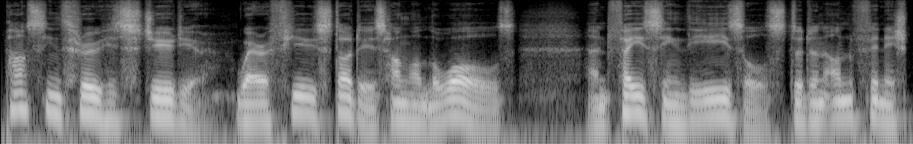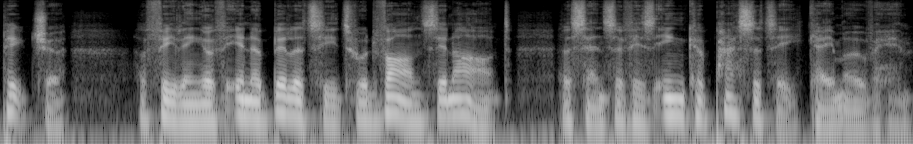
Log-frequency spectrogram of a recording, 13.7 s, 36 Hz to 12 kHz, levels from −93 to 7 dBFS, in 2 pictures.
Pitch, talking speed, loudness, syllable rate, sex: 95 Hz, 160 wpm, -20 LUFS, 5.0 syllables/s, male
